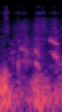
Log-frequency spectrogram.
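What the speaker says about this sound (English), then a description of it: "So I'll show you the chicks, guys. My brother's chicken." Chickens and chicks in a mountain yard give a few faint, short clucks and peeping calls, quiet and close, with no talk over them.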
